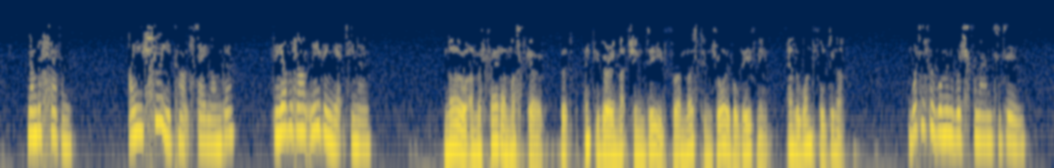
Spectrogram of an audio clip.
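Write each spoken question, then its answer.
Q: What does the woman wish the man to do?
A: Stay longer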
